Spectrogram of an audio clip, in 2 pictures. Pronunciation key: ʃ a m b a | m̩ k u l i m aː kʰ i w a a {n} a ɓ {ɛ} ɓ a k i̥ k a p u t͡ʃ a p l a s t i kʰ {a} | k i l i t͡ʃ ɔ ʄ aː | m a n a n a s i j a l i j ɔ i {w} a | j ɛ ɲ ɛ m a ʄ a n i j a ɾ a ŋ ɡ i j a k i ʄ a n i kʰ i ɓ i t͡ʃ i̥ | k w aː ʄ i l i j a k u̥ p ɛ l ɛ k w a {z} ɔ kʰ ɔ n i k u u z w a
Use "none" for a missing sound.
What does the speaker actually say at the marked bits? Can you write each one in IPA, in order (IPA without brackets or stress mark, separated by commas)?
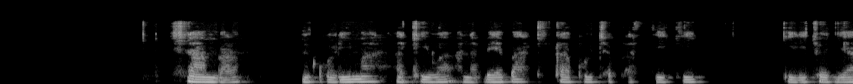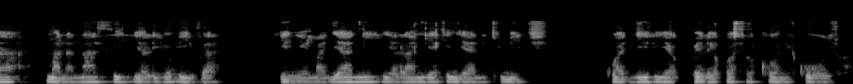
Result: n, ɛ, i, v, s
